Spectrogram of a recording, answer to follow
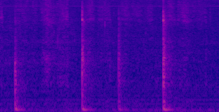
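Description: Chalk writing on a blackboard: a handful of short, sharp chalk strokes and taps, about four in two seconds, as letters are written.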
